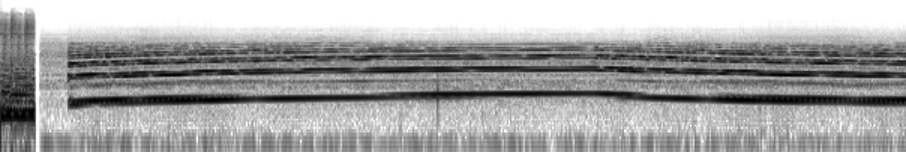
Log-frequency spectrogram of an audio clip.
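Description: Japanese J-Alert civil protection (national protection) siren warning of a missile launch, played through a television's speaker. One long tone climbs slowly in pitch for about seven seconds, then drops back over a second or two and holds.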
